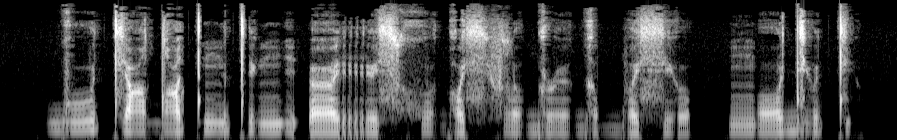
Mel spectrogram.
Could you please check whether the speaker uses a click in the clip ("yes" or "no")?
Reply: no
